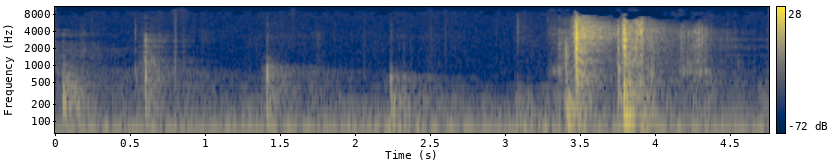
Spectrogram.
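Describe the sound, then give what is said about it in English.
A door is handled: several soft knocks or thumps spaced apart, then a louder rattling clunk as it swings and latches shut, with no voices. “Please close the door and come in.”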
